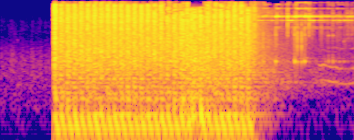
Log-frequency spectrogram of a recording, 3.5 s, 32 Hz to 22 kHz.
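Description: A P90 SMG in Escape from Tarkov fires one loud, rapid, unbroken full-auto burst for about two seconds, then fades into a ringing echo with small clicks.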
